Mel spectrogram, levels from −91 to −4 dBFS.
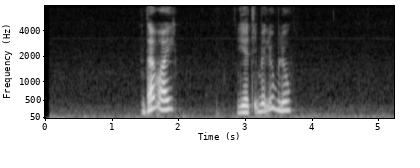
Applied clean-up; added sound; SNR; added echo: none; none; none; none.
